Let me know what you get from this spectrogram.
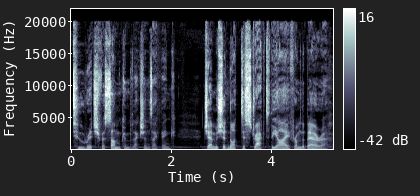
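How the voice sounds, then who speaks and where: A woman's voice: rumbling low, lively intonation, measured pace, pitched below the performer's own voice. A woman voicing a shy, courteous young male pony artist in a storybook tale, hesitant and formal in manner. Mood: reserved, admiring. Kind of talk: storybook character acting.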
